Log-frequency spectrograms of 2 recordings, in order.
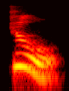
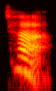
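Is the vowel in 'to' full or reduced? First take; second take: full; reduced. First: The vowel is full and long, like 'too'. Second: The vowel is short and reduced, like 'tuh'. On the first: The next word starts with a vowel. "with more emphasis" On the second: The next word starts with a consonant. "you would pronounce it as the word ta, as the beginning of the word tug"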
